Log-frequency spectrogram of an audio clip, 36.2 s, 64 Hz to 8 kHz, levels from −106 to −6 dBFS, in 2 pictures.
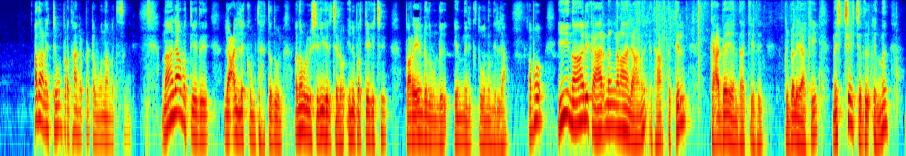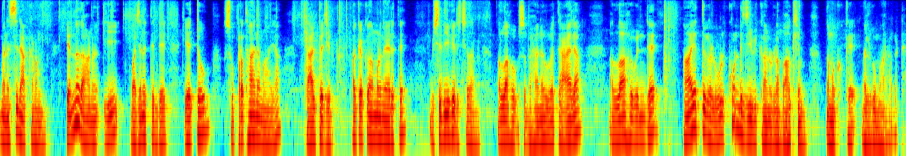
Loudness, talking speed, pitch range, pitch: -20 LUFS, 80 wpm, 95-125 Hz, 110 Hz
